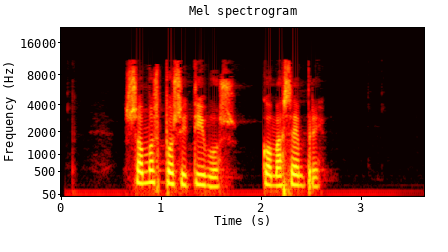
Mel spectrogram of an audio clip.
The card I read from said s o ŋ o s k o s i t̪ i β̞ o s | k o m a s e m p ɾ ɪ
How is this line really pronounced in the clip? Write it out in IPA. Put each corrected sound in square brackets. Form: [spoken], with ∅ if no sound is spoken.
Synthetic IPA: s o [m] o s [p] o s i t̪ i β̞ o s | k o m a s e m p ɾ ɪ

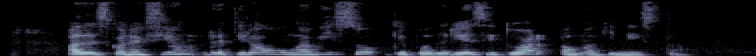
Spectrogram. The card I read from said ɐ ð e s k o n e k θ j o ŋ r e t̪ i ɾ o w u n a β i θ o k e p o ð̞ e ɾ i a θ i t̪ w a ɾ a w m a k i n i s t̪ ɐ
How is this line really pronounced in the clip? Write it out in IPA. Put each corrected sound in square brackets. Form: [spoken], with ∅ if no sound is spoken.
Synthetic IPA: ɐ ð e s k o n e k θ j o ŋ r e t̪ i ɾ o w u [ŋ] a β i [s] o k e p o ð̞ e ɾ i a [s] i t̪ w a ɾ a w m a k i n i s t̪ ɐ

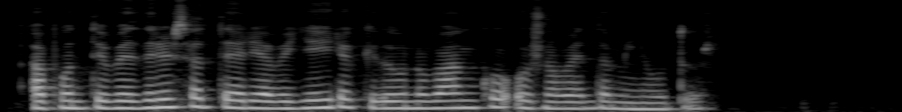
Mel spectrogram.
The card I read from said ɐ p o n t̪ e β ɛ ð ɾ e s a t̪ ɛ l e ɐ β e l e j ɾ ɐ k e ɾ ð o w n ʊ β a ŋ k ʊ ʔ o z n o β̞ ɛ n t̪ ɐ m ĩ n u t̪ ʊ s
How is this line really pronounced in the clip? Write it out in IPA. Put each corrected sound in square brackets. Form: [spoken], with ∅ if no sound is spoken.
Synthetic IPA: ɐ p o n t̪ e β [e] ð ɾ e s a t̪ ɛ [ɾ] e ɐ β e [ʎ] e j ɾ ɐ k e [∅] ð o w n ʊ β a ŋ k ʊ ʔ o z n o β̞ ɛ n t̪ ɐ m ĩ n u t̪ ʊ s

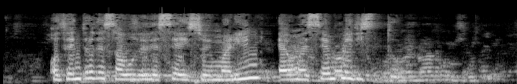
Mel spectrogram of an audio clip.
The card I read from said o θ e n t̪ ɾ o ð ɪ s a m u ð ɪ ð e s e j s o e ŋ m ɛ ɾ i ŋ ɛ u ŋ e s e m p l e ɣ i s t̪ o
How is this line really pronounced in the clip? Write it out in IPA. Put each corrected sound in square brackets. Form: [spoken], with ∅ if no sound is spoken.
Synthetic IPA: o θ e n t̪ ɾ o ð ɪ s a [∅] u ð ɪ ð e s e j s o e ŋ m [a] ɾ i ŋ ɛ u ŋ e s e m p l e [ð] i s t̪ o

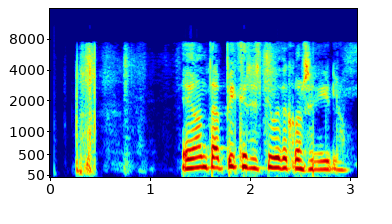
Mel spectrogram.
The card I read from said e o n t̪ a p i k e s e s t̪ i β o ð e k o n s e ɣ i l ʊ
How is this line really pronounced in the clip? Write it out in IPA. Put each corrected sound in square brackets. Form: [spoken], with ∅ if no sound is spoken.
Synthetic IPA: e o n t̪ a p i k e s e s t̪ i β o ð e k o n s e ɣ i l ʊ

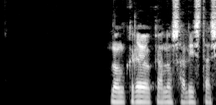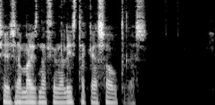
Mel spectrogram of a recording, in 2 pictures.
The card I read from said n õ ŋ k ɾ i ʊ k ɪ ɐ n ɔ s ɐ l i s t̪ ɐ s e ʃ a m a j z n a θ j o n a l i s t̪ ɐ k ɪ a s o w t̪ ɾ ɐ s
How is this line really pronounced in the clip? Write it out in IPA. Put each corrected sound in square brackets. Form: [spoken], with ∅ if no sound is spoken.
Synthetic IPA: n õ ŋ k ɾ [e] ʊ k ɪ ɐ n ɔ s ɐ l i s t̪ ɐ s e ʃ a m a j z n a θ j o n a l i s t̪ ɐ k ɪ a s o w t̪ ɾ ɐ s

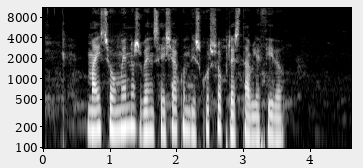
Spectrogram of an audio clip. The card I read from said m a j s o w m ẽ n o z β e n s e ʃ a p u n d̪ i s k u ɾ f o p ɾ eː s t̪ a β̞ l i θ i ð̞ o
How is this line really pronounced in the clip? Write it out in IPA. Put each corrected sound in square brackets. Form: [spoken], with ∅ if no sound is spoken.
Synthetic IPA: m a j s o w m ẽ n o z β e n s e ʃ a [k] u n d̪ i s k u ɾ [s] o p ɾ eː s t̪ a β̞ l [e] θ i ð̞ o

